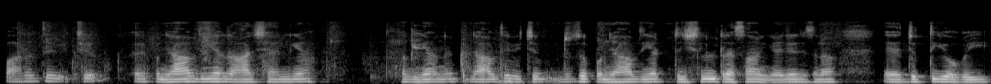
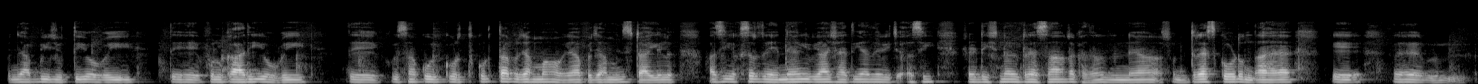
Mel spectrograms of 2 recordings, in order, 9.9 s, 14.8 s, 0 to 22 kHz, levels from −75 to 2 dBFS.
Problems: none marked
